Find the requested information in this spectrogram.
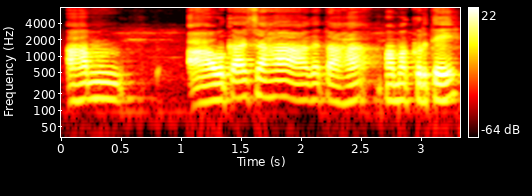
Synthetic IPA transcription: ɐɦɐm | aːʋɐkaːʃɐɦɐaːɡɐt̪aːɦɐmɐmɐkɾut̪eː

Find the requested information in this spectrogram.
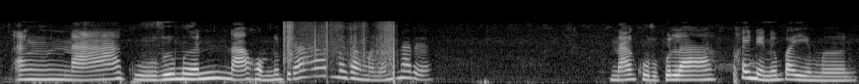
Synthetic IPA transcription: ʔaŋnaɡuɾɯmɯnːaːɦɔmnɯpiɾat̚mɯzaŋmɯnɯmɯnaɾɯ | nakuɾupɯlapʰajnɯnɯbajɯmɯn

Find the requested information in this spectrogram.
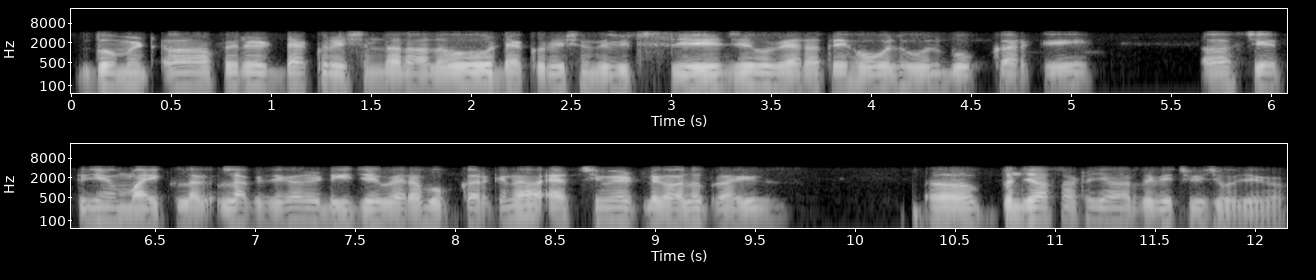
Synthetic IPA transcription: d̪oːmɪnɪʈaːpʰɪɾɖɛːkoːɾeːʃənd̪aːlaːloːɖɛːkoːɾeːʃənd̪eːʋɪt͡ʃsʈeːd͡ʒʋəɡɛːɾaːt̪eːɦoːlɦoːlbʊkːəɾkeː | st͡ʃeːt̪d͡ʒɪãːmaːikləɡd͡ʒeːɡaːt̪eːɖiːd͡ʒeːʋəɡɛːɾaːbʊkːəɾkeːnãːʔɛːsʈɪmeːʈləɡaːloːpɾaːiːz | pəɲd͡ʒaːsaːʈʰɦəzaːɾd̪eːʋɪt͡ʃʋɪt͡ʃɦoːd͡ʒeːɡaː

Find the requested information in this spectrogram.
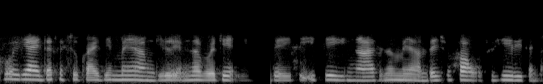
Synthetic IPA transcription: hʰoljajdɐkɐsukʰa̰jdimɐjamɡilḛm̚nɐbɐɾet̚nisiŋdɐjdiiteɡiŋasinɐmɐjamdɐjsuhawɐsuɦelidɐnɐ

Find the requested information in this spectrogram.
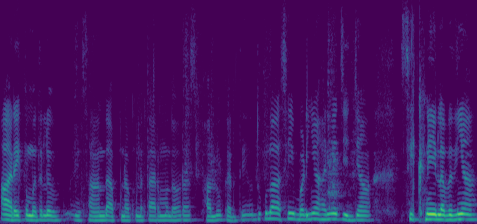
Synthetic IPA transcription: aːɾɪkmət̪̬ləbɪnsaːnd̪aːəpnaːpnaːt̪əɾmõːd̪ɔːɾaspʰaːlõːkəɾd̪eːʊd̪kolaːəsĩːbəɽɪjãːɦəɾɪjãːt͡ʃiːd͡ʒãː | sɪkʰɳeːləbd̪ɪjãː

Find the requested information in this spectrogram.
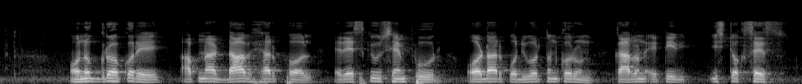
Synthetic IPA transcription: ɔ̰noɡɾoɦokoɾe | a̰pnaɾɖabɦɛaɾpʰɔl | ɾeskiusempʰuɾ | ɔɾɖaɾpoɾiboɾt̪onkoɾun | kaɾonḛʈiɾ | isʈokses

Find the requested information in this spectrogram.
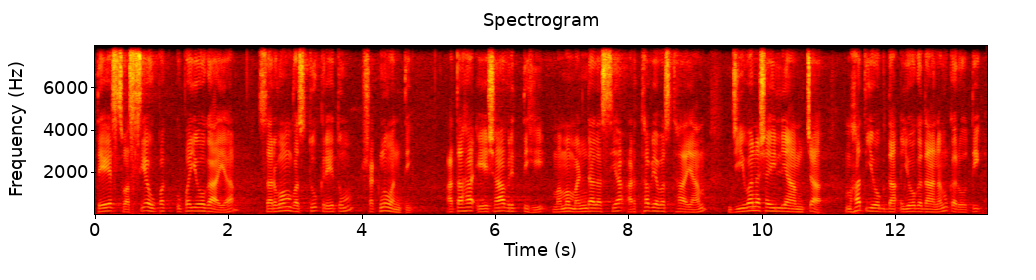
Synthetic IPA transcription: t̪eːsʋɐsjɐupɐjoːɡaːjɐ | sɐɾʋɐmʋɐst̪ukɾeːt̪umʃɐknuʋɐnt̪i | ɐ̰t̪ɐɦɐʔeːʃaːʋɾit̪ːiɦimɐmɐmɐɳɖɐlɐsjɐʔɐɾt̪ʰɐʋjɐʋɐst̪ʰaːjaːm | d͡ʒiːʋɐnɐʃɐjljaːmt͡ʃɐ | mɐɦɐt̪ːjoːɡɐd̪aːnɐmkɐɾoːt̪i

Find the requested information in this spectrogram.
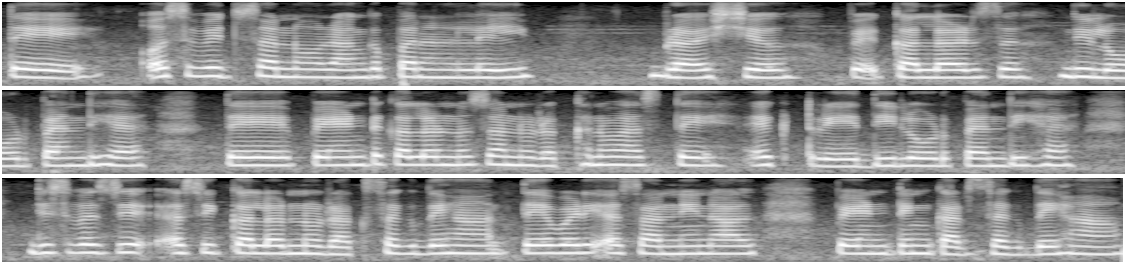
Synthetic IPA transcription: t̪eːʊsʋɪt͡ʃsaːnũːɾəŋɡpəɾənləiː | bɾəʃ | kələɾzd̪iːloːɽpɛ̃ːnd̪iːɦɛːt̪eːpẽːɳʈkələɾnũːsaːnũːɾəkʰːənʋaːst̪eːɪkʈɾeːd̪iːloːɽpɛ̃ːnd̪iːɦɛːd͡ʒɪsʋəd͡ʒeːəsĩːkələɾnũːɾəkʰsəkd̪eːɦãːt̪eːβəɽiːaːsaːniːnaːlpẽːɳʈɪŋɡkəɾsəkd̪eːɦãː

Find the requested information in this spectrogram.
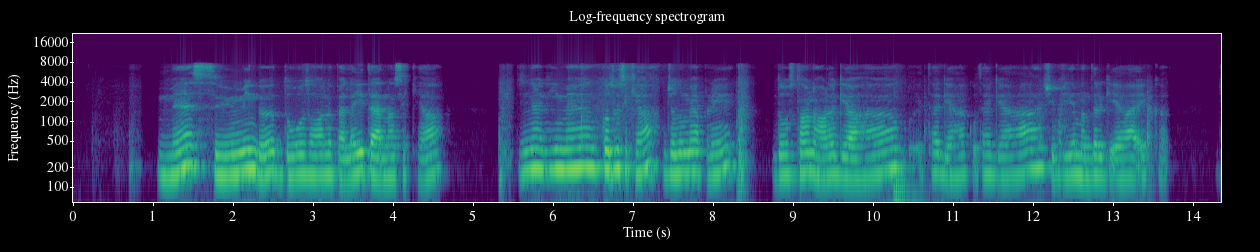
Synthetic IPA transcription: mɛ̃ːsʋiːmɪŋɡd̪oːs̬aːlpɛːlãːiːt̪ɛːɾnaːsɪkʰːɪjaː | d͡ʒɪnãːkiːmɛ̃ːkəd̪ũːsɪkʰːjaːd͡ʒəd̪õːmɛ̃ːəpneː | d̪oːst̪ãːnaːlɡɪjaːɦɛːɪ̰t̪ʰːeːɡɪjaːɦɛːkʊt̪ʰeːɡɪjaːɦɛːʃɪbiːeːmənd̪əɾɡɪ̰aːɪ̰k

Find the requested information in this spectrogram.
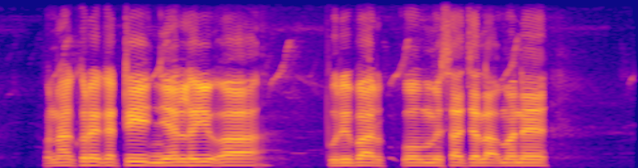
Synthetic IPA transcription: ɔnakɔɾɛɡəʈicɲɛlɦujuʔa | puɾibaɾkɔmɛsat͡ʃalaʔmanɛ

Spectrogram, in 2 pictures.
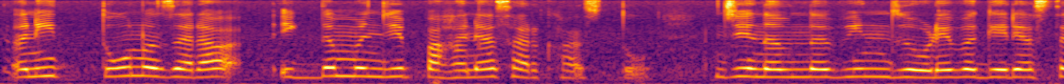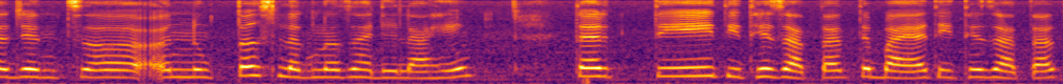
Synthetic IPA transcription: aɽ̃it̪onəd͡zaɾaek̚d̪əm̤ːəɳd͡zepaɦaɳjasaɾkʰaəst̪o̰ | d͡ʑenəʋnəʋiːnd͡zoɽeʋəɡəɾeəst̪ad͡ʑjant͡sənukt̪ət͡sləɡnəd͡zʱaleləaɦe | t̪əɾt̪et̪it̪ʰed͡zat̪at̪ːebajat̪it̪ʰed͡zat̪at̪

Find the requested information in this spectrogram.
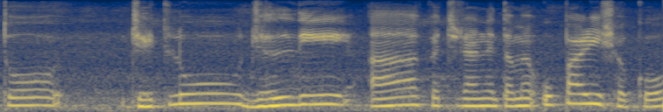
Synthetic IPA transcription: t̪o | d͡ʒeʈlũd͡ʒəld̪iakət͡ʃɾanet̪əmeʔupaɭiʃəko

